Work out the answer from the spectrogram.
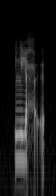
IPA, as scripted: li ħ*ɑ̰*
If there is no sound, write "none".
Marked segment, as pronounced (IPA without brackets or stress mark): ə̰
